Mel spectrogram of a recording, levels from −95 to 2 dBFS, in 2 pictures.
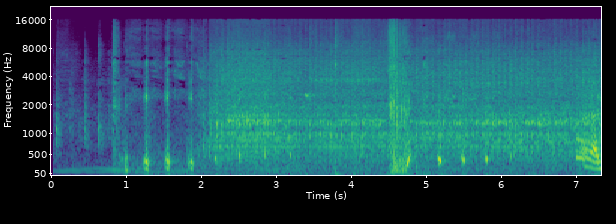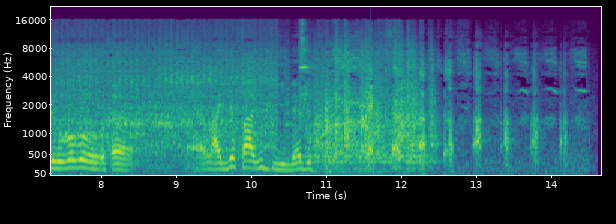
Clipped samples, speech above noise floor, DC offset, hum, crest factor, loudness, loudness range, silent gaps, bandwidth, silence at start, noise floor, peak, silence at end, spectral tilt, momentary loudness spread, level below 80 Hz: under 0.1%; 33 dB; under 0.1%; none; 18 dB; -17 LUFS; 9 LU; none; 16.5 kHz; 0.05 s; -46 dBFS; 0 dBFS; 0.2 s; -4.5 dB/octave; 16 LU; -50 dBFS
